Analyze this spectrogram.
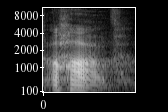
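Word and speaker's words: ahav (אהב): The word love in the Bible, the Hebrew word for love, is pronounced ahav.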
